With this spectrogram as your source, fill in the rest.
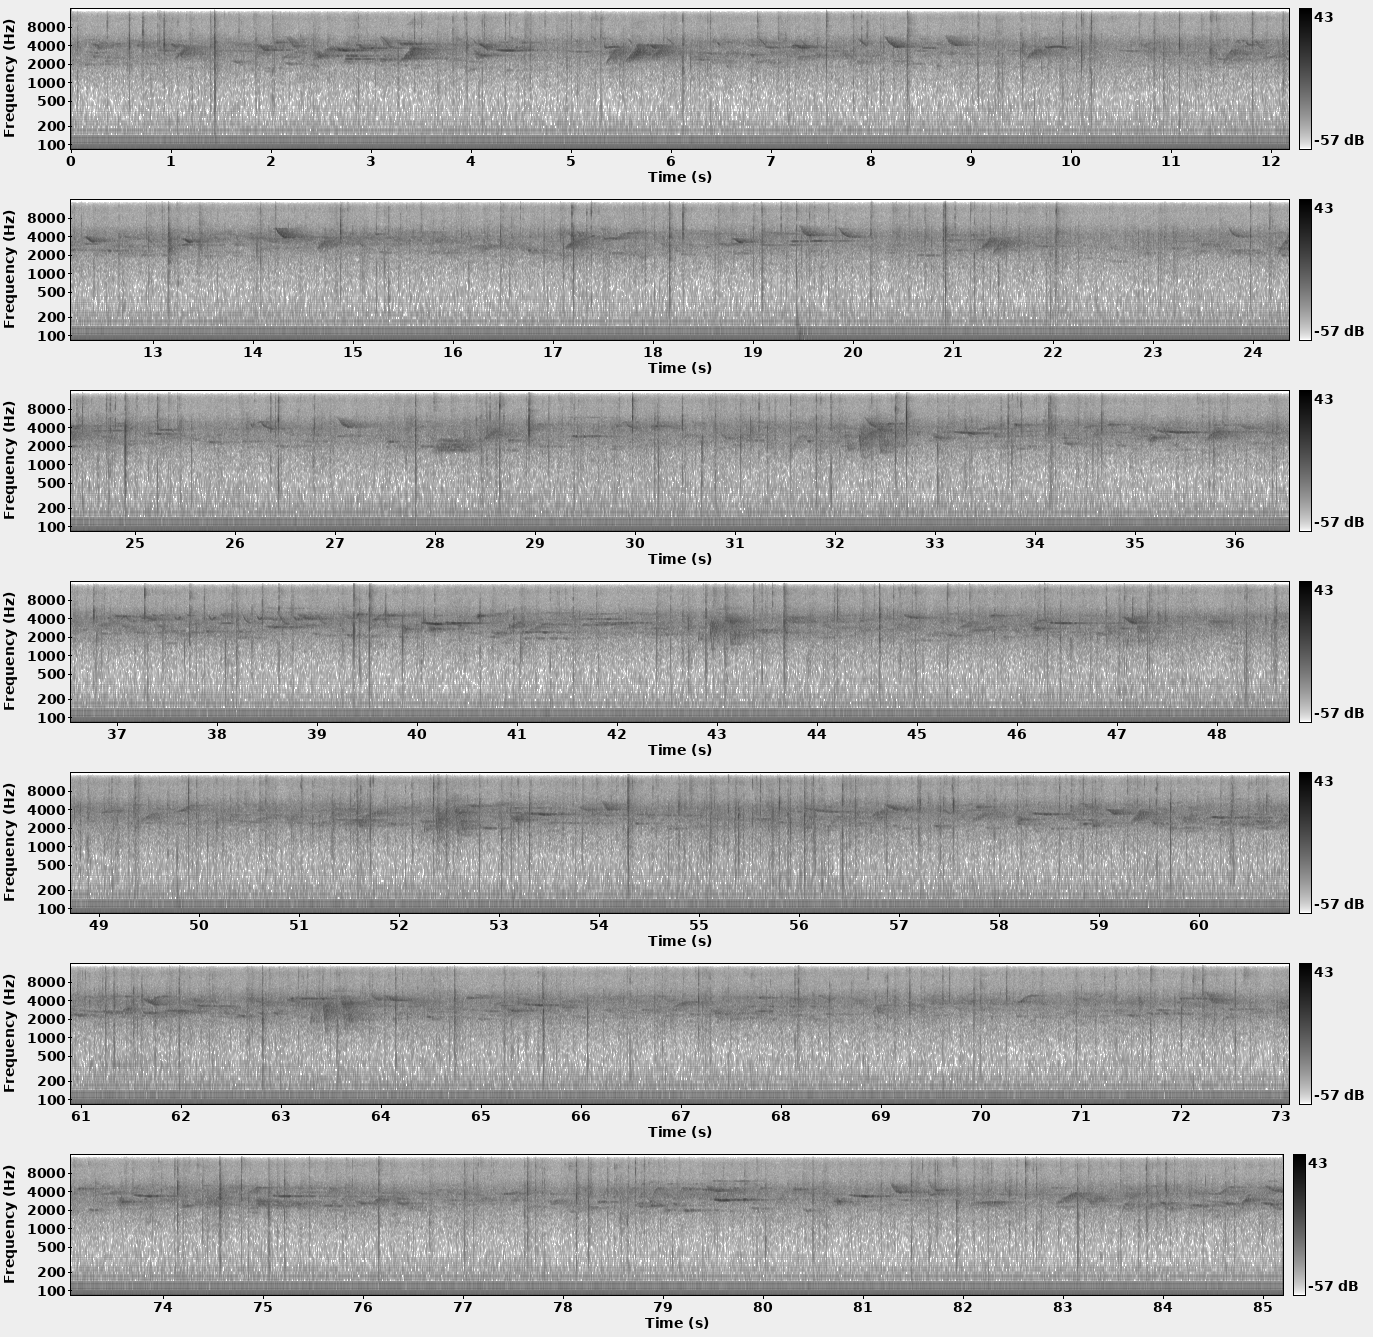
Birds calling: Hawaii Akepa (Loxops coccineus), Red-billed Leiothrix (Leiothrix lutea), Iiwi (Drepanis coccinea), Apapane (Himatione sanguinea), Warbling White-eye (Zosterops japonicus), Omao (Myadestes obscurus)

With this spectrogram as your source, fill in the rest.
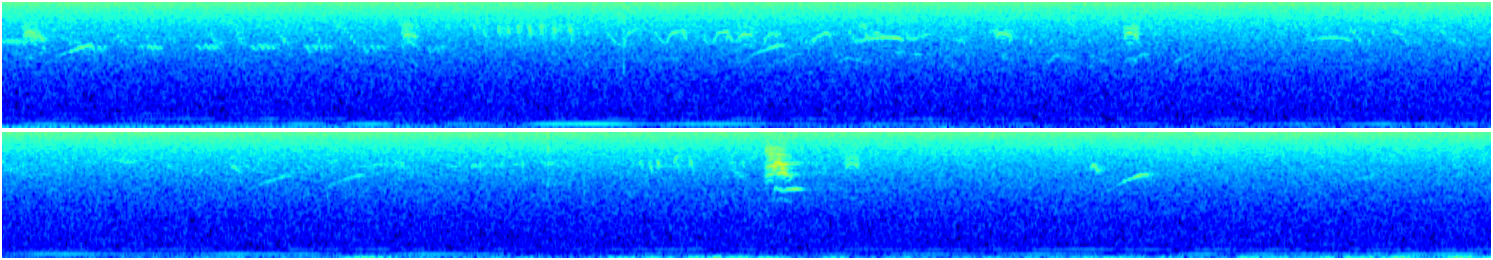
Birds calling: Hawaii Amakihi (Chlorodrepanis virens), Black Francolin (Francolinus francolinus)

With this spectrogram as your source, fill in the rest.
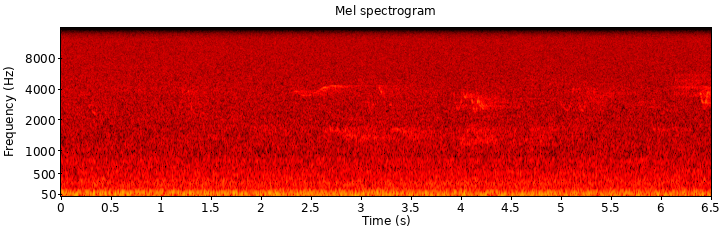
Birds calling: American Crow (Corvus brachyrhynchos), Red-eyed Vireo (Vireo olivaceus), Eastern Wood-Pewee (Contopus virens)

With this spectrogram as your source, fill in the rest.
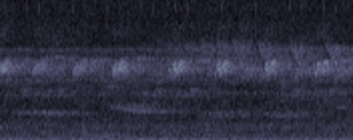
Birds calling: Russet-backed Oropendola (Psarocolius angustifrons), Hauxwell's Thrush (Turdus hauxwelli)

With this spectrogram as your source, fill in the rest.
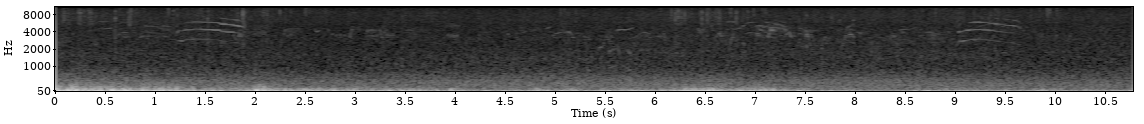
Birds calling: Hawaii Amakihi (Chlorodrepanis virens), Hawaiian Hawk (Buteo solitarius)

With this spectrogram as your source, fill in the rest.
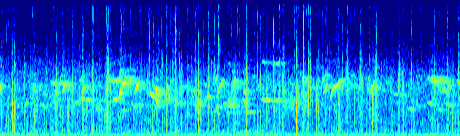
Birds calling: Apapane (Himatione sanguinea), Iiwi (Drepanis coccinea), Hawaii Amakihi (Chlorodrepanis virens)

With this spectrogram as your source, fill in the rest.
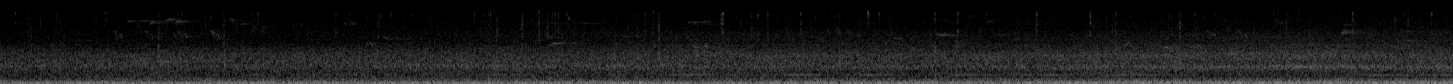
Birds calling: Gray Catbird (Dumetella carolinensis), Common Yellowthroat (Geothlypis trichas)

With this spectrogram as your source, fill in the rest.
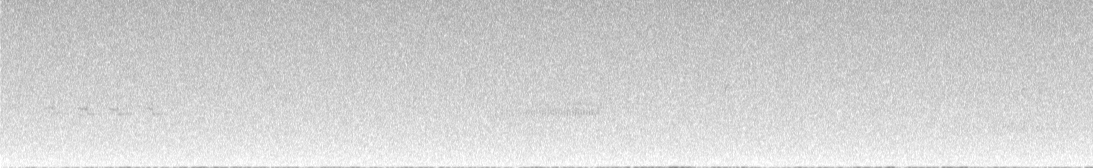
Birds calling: Rock Wren (Salpinctes obsoletus)

